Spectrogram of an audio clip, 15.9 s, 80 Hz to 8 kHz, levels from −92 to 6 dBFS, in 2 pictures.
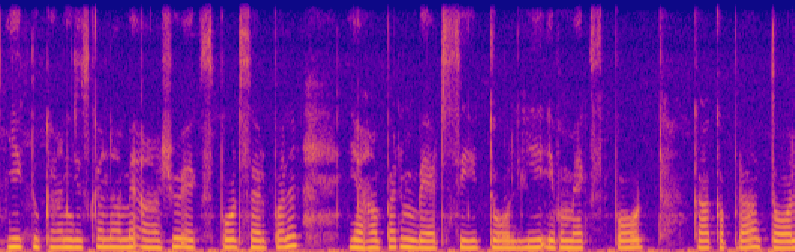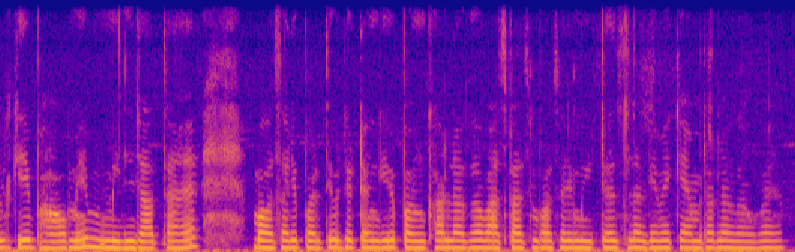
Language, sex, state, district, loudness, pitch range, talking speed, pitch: Hindi, female, Haryana, Jhajjar, -17 LUFS, 225-240 Hz, 160 wpm, 230 Hz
